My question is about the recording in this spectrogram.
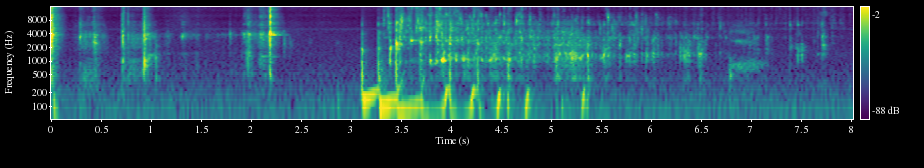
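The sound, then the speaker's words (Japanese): A few sharp clicks and taps as a bottle of Chamisul soju is opened, then the soju glugs from the bottle into a glass in quick gurgling bursts for a couple of seconds, fairly loud, with no talking. “早速お酒開けちゃいます。まず、大好きなチャミスルから。”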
